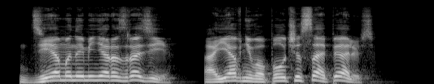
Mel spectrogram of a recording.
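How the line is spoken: Laughing loudly again. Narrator (Russian): Алона опять захохотала

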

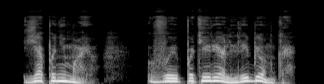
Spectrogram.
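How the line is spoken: Calm. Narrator (Russian): продолжил он уже спокойно

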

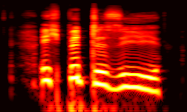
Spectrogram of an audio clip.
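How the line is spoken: Calling out. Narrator (German): rief Ogilvy

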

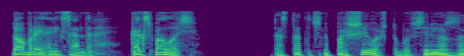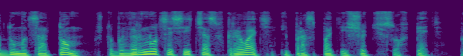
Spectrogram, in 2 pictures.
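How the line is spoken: Grumbled. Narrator (Russian): проворчал я

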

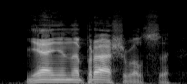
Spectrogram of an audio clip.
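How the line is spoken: Grumbling mutter. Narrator (Russian): буркнул он

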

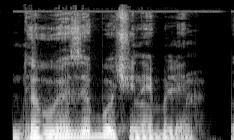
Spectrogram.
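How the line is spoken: Quiet indignant bear. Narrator (Russian): негромко возмутился медведь

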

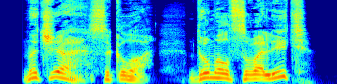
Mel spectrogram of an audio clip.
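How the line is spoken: Pleased hiss. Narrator (Russian): довольно прошипел чувак

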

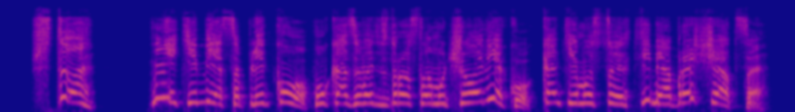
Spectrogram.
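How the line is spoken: Shrill squeal. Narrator (Russian): взвизгнула дамочка

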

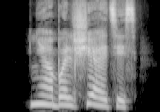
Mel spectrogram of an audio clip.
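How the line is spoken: Hoarse croak. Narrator (Russian): прохрипела

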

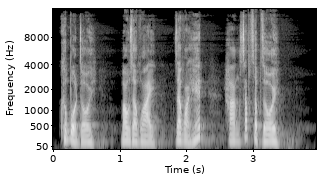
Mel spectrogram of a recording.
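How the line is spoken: Startled shout. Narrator (Vietnamese): thoáng chấn tỉnh hắn hét lớn

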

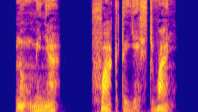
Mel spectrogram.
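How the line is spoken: Whispered exclamation. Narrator (Russian): шепотом воскликнул Мамонт

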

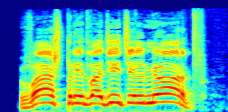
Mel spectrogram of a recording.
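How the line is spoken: Yelled. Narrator (Russian): заорал

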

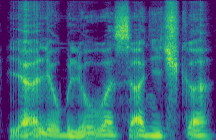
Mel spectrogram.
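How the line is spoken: Rich, heated cooing bleat. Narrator (Russian): Жирным, жарким голосом почти проворковал, проблеял Иван Кузьмич

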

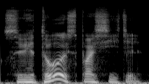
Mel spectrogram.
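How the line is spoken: Breathed out in unison. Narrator (Russian): в один голос выдохнули маги и стражники

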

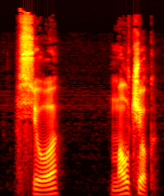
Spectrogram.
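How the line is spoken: Stern whisper. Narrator (Russian): строго прошептал Бибик

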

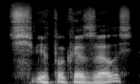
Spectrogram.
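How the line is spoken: Confused mumble. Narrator (Russian): пробормотал растерянно

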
